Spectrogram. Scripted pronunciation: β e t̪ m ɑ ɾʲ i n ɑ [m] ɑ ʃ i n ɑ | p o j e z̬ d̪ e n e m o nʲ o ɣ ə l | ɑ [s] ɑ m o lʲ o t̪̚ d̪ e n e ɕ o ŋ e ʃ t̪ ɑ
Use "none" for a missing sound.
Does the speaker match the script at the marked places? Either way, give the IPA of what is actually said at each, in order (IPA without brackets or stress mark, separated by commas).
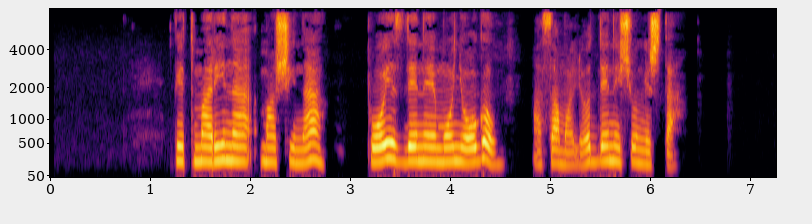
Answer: m, s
